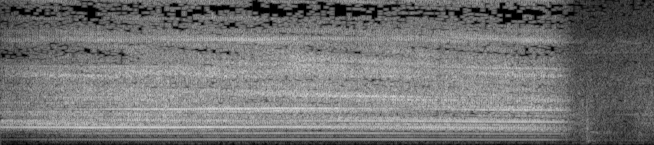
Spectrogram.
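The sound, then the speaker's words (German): Electric scissors, guided precisely along a drawn outline by an upholstery apprentice, cut upholstery material for the side piece of a cushion, making a steady, loud whirring buzz with a strong harmonic whine that holds for about four seconds, then cuts off abruptly into quiet hiss. “Diana führt die elektrische Schere genau nach Vorzeichnung, präzise und entschieden.”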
